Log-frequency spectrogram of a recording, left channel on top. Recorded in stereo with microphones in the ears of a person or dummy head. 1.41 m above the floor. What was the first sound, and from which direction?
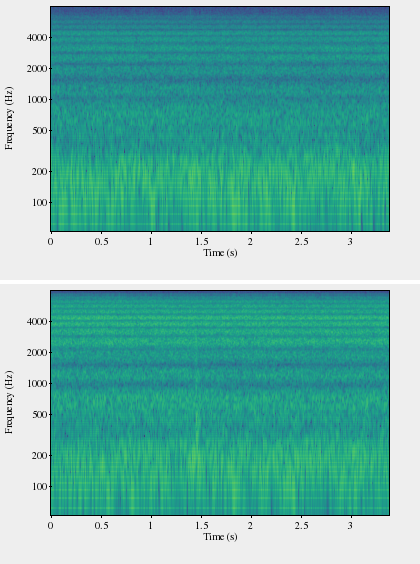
Running water, 35° right (ahead or behind).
